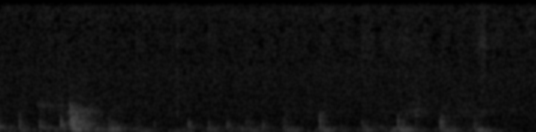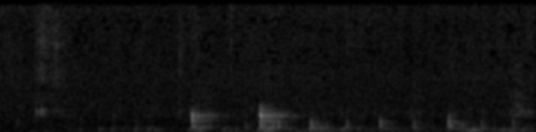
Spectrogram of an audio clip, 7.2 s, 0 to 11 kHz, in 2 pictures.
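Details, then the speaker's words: Peugeot 206 right-side forged front control arm, ball joint rocked by hand: irregular sharp clicks and knocks, about two a second; bushings intact, much louder on the car under load over bumps; worn ball joint knock. "Всем привет Это у нас рычаг правая сторона Peugeot 206 тут застучала шаровая и сдавала очень сильные громкие звуки на любых"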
